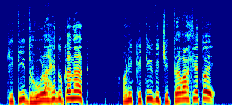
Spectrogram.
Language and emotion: Marathi, disgusted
